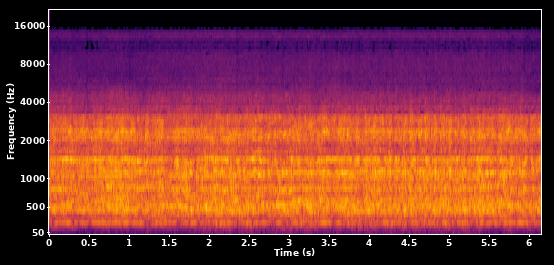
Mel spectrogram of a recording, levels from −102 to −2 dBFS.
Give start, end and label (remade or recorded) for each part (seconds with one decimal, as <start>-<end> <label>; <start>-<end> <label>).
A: 0.0-4.0 remade; 4.0-5.4 recorded; 5.4-6.2 remade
